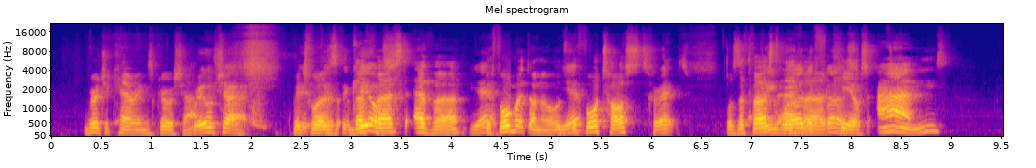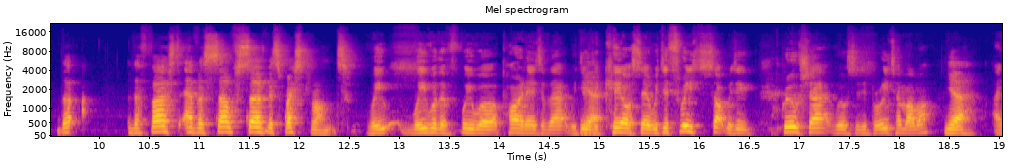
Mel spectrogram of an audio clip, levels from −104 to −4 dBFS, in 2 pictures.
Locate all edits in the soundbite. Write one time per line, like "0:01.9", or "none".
none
